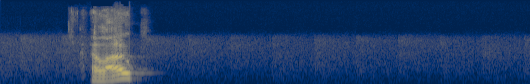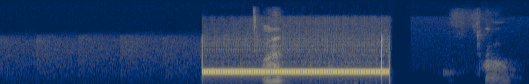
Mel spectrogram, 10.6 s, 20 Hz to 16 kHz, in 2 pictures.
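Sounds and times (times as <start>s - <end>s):
speech: 0.7s - 1.5s
telephone ringing tone: 7.3s - 9.2s.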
